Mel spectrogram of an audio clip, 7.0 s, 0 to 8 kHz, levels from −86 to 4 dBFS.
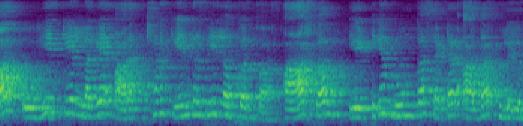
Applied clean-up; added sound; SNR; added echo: none; none; none; reverberation time 1.0 s.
